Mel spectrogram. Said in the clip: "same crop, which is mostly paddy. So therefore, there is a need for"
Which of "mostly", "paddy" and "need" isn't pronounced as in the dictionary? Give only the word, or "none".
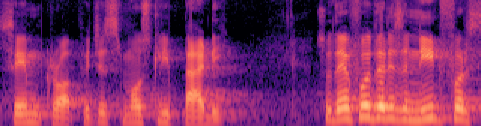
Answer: none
